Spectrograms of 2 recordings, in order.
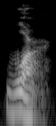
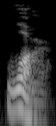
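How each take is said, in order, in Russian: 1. Звук T в середине пропадает. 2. Звук T в середине пропадает.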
